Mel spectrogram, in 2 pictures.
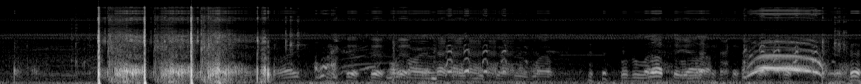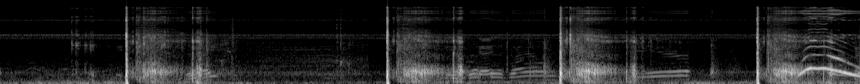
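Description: Shotguns fire loud sharp blasts outdoors, echoing across open ground.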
